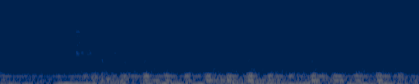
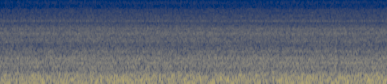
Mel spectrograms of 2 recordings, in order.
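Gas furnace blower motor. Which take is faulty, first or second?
first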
